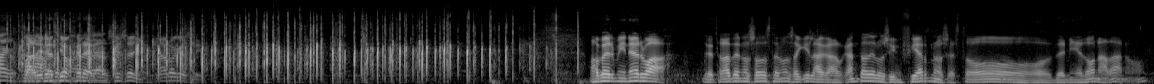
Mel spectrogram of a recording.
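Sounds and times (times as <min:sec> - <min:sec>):
speech: 0:00.0 - 0:02.2, 0:05.9 - 0:11.5
applause: 0:00.0 - 0:05.9.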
